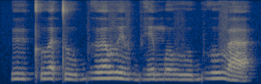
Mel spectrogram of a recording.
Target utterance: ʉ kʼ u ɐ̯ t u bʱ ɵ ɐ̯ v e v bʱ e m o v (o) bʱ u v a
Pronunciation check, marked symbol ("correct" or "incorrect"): incorrect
